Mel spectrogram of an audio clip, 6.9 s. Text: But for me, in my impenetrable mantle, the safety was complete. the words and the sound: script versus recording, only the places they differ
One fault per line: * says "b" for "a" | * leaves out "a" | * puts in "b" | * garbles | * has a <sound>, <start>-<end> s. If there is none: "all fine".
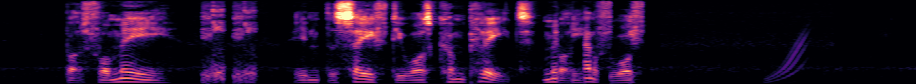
* has a laugh, 1.5-2.0 s
* leaves out "my impenetrable mantle"
* garbles
* has a chirp, 5.8-6.1 s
